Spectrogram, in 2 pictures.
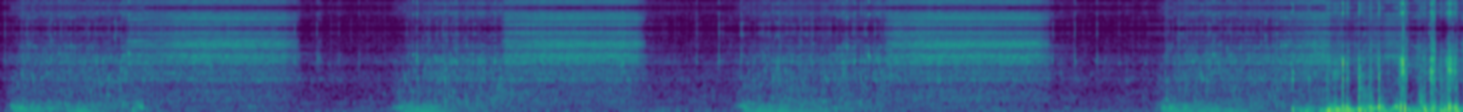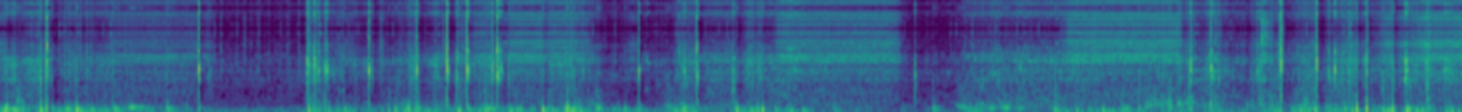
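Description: Underwater water noise heard through a speargun-mounted GoPro's housing. It comes first as bursts of bubbling hiss a few seconds apart, then from about halfway as louder rough rumbling with many sharp crackles and clicks.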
